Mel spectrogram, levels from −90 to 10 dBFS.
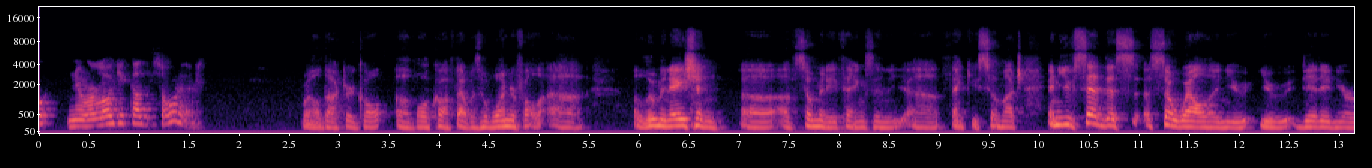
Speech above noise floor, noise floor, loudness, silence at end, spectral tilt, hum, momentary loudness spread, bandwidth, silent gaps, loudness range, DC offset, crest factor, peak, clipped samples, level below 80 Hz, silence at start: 41 dB; -69 dBFS; -29 LUFS; 0 s; -6.5 dB/octave; none; 12 LU; 11.5 kHz; none; 5 LU; 0.2%; 22 dB; -6 dBFS; under 0.1%; -70 dBFS; 0 s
